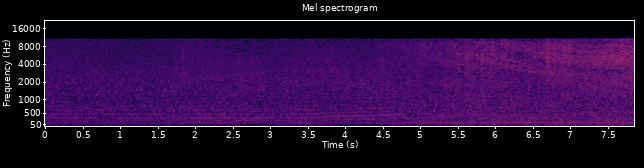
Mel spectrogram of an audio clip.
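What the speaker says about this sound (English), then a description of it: "More aircraft have been shot down." Propeller aircraft engines drone steadily throughout a PS4 naval combat video game, a continuous loud mechanical hum with rising tonal whines, no talking.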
